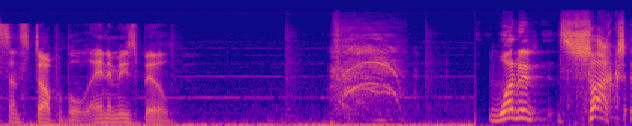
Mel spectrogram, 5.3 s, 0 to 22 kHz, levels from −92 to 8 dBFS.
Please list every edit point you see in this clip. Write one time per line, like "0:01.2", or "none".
0:03.9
